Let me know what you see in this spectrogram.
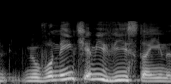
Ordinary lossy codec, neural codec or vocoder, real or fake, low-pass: none; none; real; none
